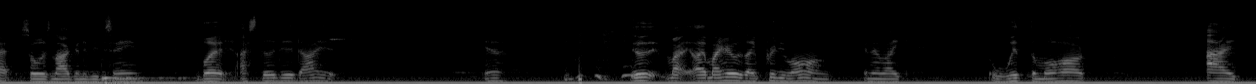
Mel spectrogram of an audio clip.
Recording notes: This is our first ever podcast so if the quality doesn't sound too great we're working on it so be patient.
